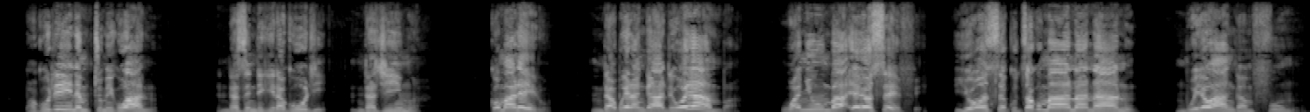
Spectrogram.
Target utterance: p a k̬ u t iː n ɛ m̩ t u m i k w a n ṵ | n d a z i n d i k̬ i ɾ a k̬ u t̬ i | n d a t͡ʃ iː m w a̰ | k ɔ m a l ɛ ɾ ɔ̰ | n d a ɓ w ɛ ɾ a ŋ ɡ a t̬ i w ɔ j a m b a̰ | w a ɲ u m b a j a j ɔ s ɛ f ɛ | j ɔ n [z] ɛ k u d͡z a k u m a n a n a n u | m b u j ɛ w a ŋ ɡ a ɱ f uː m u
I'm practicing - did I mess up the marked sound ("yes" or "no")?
yes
